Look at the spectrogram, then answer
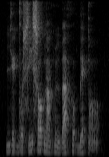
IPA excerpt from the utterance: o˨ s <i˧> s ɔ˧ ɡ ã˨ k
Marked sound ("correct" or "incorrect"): incorrect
